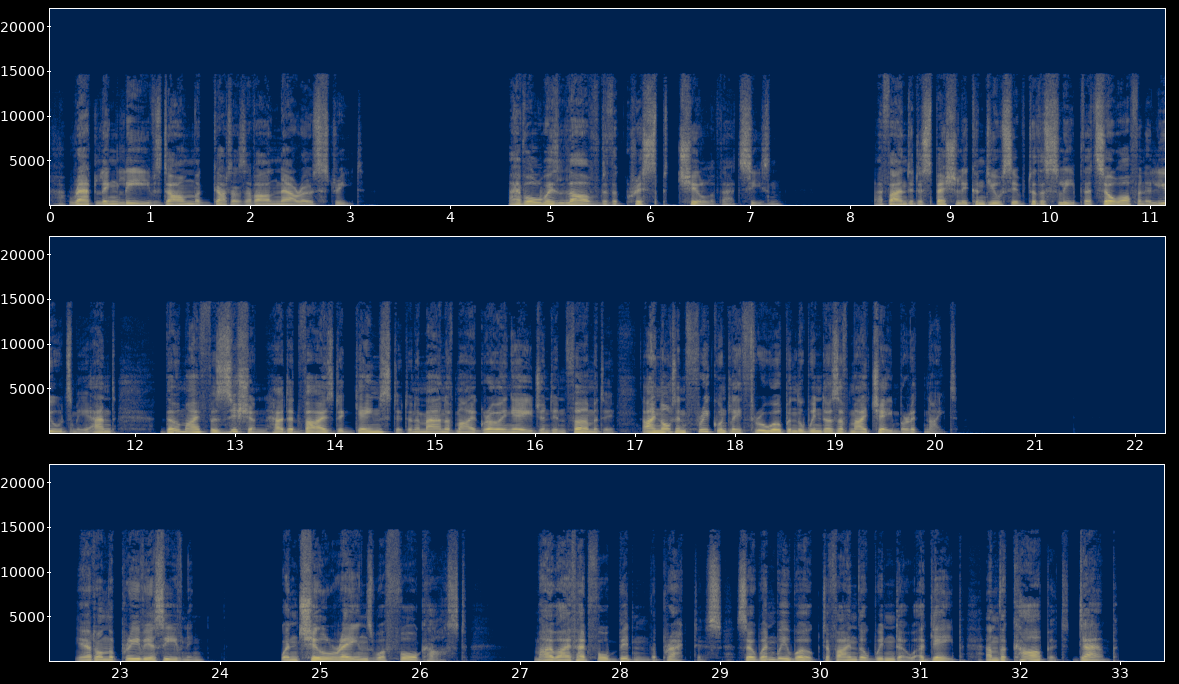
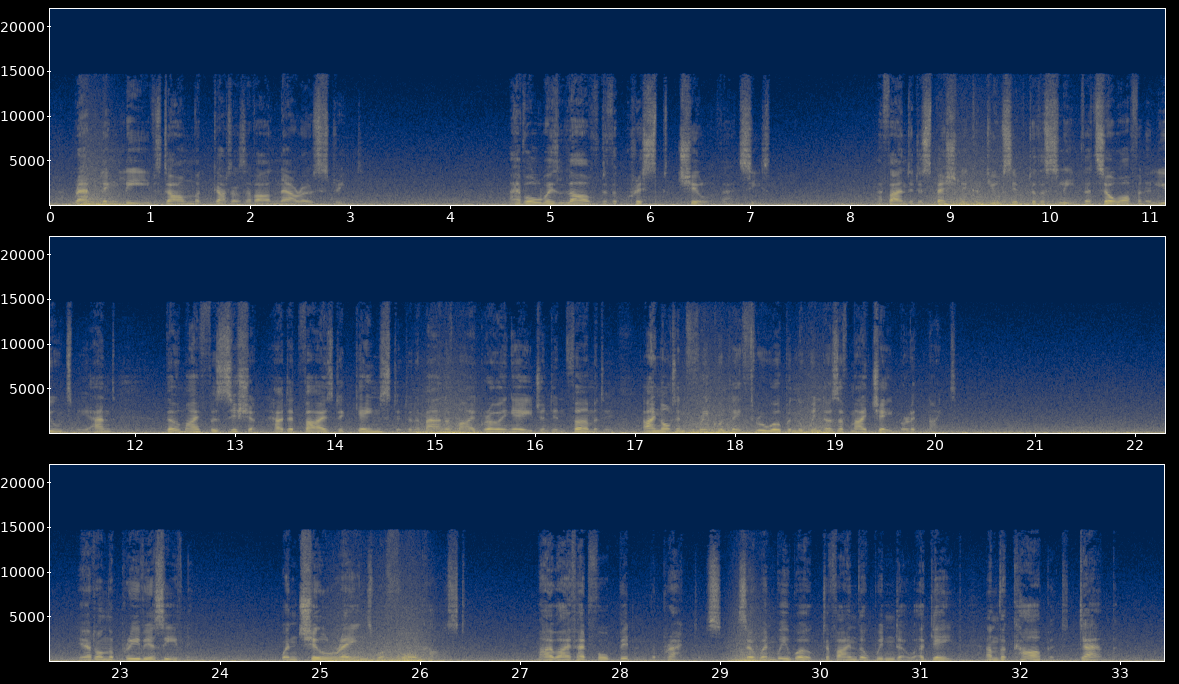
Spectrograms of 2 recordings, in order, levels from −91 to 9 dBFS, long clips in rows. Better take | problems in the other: first | wind noise on the microphone; occasional gusts; 10 dB below the speech

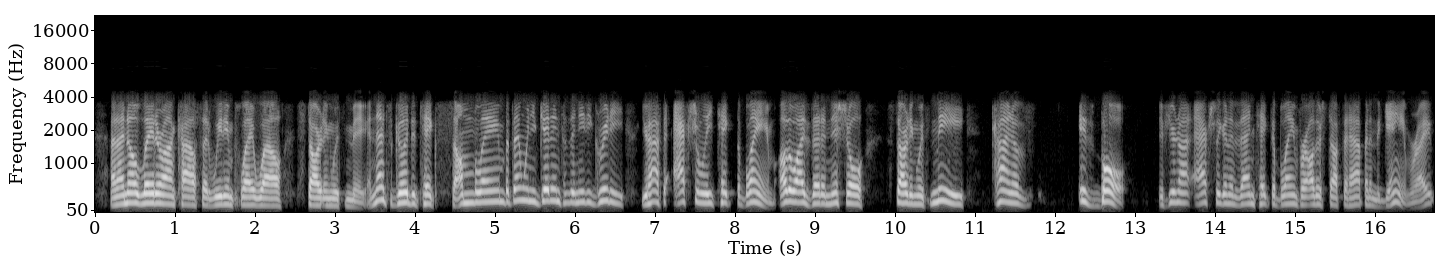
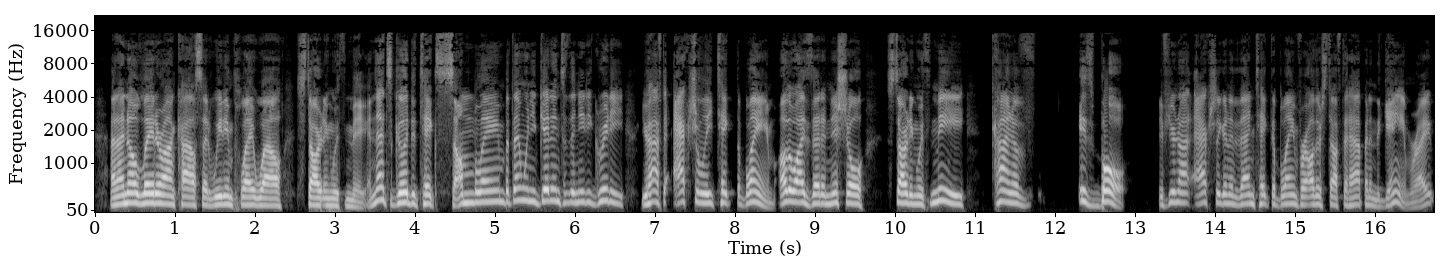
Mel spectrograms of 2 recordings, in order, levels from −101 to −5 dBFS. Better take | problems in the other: second | phone-call audio; nothing above 3.5 kHz

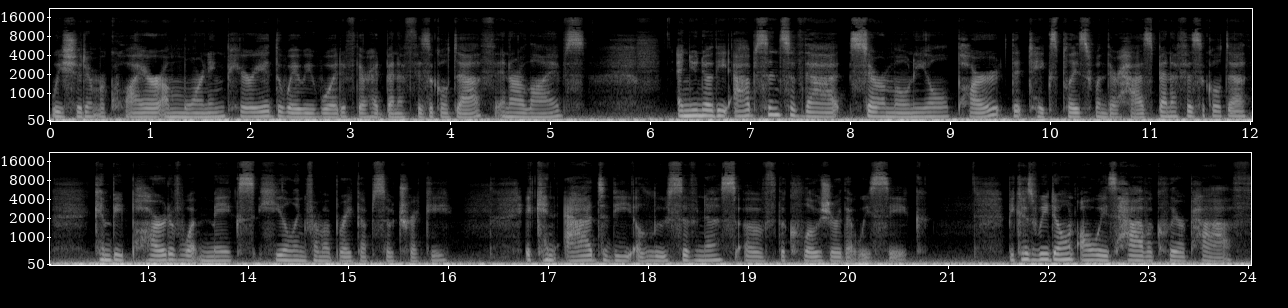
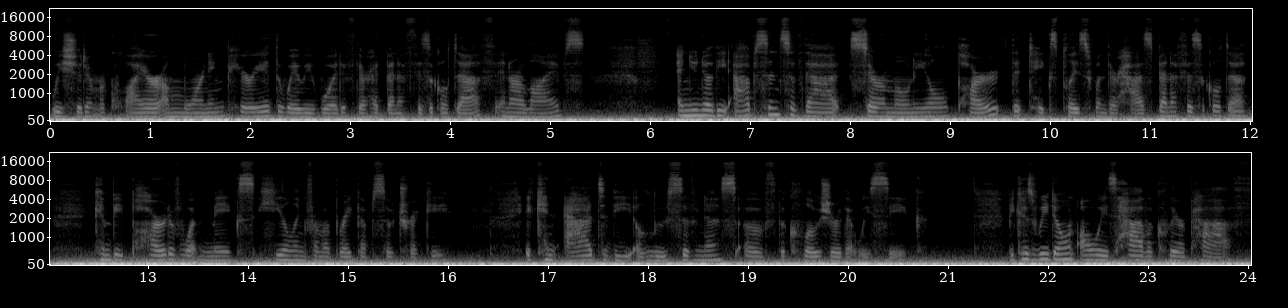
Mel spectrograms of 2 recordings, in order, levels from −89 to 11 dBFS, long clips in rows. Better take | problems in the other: first | low rumble; loud; throughout; 7 dB below the speech; faint in the first

